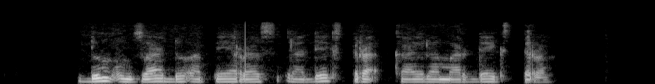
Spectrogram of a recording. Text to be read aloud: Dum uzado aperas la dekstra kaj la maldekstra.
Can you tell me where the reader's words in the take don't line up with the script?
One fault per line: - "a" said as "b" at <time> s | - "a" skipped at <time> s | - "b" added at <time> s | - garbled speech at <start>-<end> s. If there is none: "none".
none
